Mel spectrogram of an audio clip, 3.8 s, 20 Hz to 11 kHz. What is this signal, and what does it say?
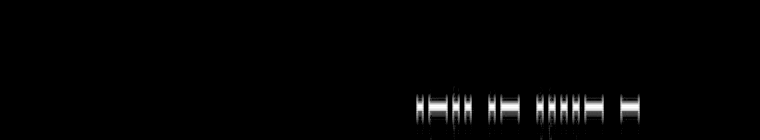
Morse code, heard as a keyed tone, about 40 wpm, 700 Hz. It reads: LA4T
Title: DXCC-100 Call Signs - 4 Characters - Repeated 3x - 40wpm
